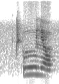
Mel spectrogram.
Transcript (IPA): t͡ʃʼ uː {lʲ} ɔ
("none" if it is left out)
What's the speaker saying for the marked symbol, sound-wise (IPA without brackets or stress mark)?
lʲ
